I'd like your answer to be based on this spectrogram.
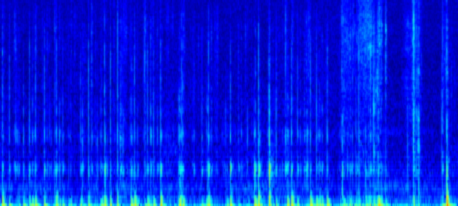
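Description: Fingertips and nails rapidly tap and scratch the cover of a small red hardcover notebook held upright close to the mic. The result is a quick run of soft, low, dull thuds, a brief brighter scratching rustle near the end, and one louder tap to finish.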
